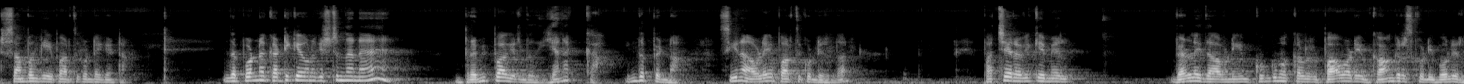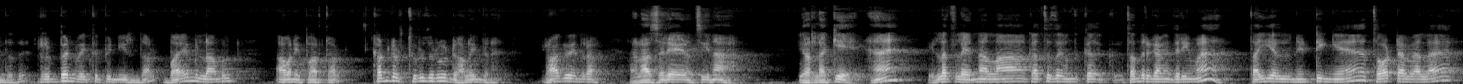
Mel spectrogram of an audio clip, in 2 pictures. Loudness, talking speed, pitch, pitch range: -19 LUFS, 125 wpm, 120 Hz, 105-140 Hz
